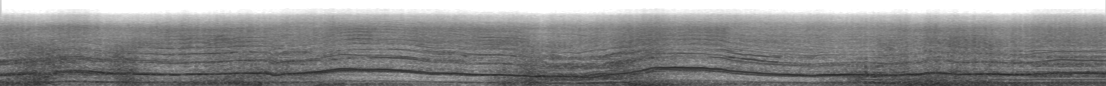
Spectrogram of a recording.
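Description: FPV racing quadcopter's brushless motors and propellers whining, the pitch swelling up and back down twice as the throttle is worked, over steady propeller-wash and wind noise from the onboard camera.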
